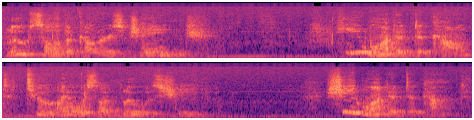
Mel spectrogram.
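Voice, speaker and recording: This storyteller's mid-range voice swoops wildly in pitch as he reads a children's story to an all-ages church audience. He plays up dramatic pauses and emphasis, pausing for casual talk with listeners. The recording, made indoors, is echoey, distant, and faintly noisy.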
